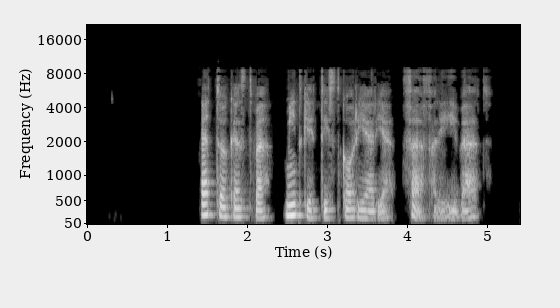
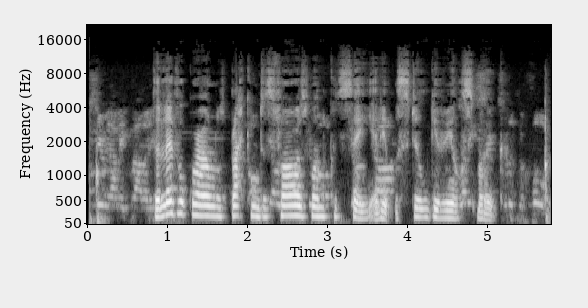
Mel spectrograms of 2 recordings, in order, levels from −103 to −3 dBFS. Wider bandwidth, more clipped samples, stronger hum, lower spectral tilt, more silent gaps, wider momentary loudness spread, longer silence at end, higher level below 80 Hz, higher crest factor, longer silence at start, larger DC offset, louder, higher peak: second, 9.2 kHz vs 11.5 kHz; neither; neither; about the same, -5 dB/octave vs -5.5 dB/octave; neither; second, 9 LU vs 18 LU; first, 0.4 s vs 0 s; second, -70 dBFS vs -52 dBFS; first, 22 dB vs 16 dB; first, 1.45 s vs 0.05 s; neither; second, -24 LUFS vs -16 LUFS; second, -4 dBFS vs 0 dBFS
